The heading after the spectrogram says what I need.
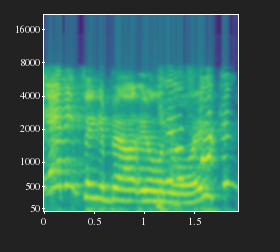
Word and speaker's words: Illinois: didn't say anything about illinois freaking didn't do the silent s what the [ __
